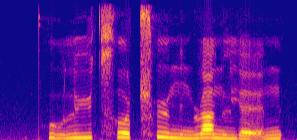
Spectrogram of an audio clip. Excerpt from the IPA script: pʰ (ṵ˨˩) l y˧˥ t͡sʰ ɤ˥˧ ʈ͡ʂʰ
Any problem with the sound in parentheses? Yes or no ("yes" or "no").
no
